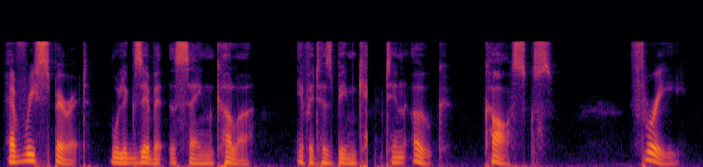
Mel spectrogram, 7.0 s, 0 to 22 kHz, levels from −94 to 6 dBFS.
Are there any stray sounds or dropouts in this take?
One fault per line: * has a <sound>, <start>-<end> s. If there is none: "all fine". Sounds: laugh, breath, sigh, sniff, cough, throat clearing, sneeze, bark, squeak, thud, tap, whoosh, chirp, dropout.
* has a dropout, 3.7-3.8 s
